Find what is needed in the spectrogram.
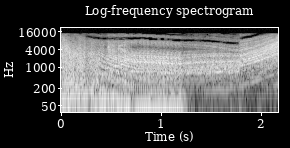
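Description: Whooshing transition sound effect for a spinning logo graphic: sliding tones sweep downward, then about two-thirds of the way through rise back up, building toward a music sting.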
